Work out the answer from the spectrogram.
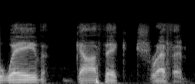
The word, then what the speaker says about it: Wave-Gotik-Treffen: Now it's spelled G-O-T-I-K dash T-R-E-F-F-E-N .D-E. So Wave-Gotik-Treffen.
